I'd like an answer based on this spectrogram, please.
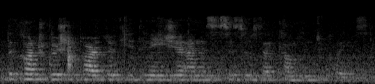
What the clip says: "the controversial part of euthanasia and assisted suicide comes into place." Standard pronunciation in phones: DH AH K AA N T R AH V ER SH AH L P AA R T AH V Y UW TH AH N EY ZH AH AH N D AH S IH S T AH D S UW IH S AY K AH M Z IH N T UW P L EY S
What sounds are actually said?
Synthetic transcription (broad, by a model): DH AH K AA N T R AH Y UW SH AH N P AA R T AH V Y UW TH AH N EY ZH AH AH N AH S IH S S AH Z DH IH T K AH M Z IH N T UW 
